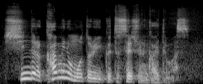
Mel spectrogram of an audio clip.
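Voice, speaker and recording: A man's voice: on the high side, very fast, slight background noise. A man preaching an expository Bible sermon, talking to his listeners with questions and asides. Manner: lively, rising and falling delivery with asides to listeners. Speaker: pastor.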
